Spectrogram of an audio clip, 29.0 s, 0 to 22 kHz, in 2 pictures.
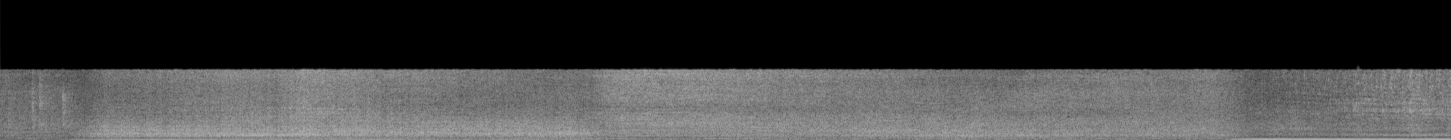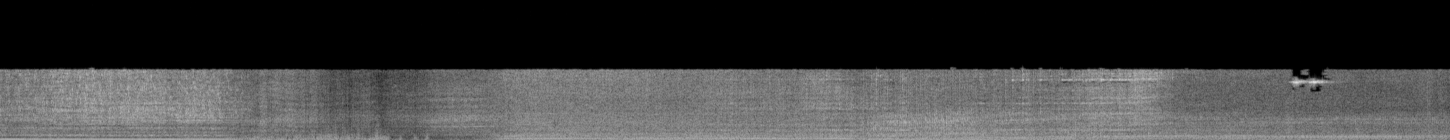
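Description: Supercar engines in a run of short clips. First a car's engine runs in an underground car park. About twelve seconds in, a matte-black Lamborghini Aventador's V12 is held at one steady note for several seconds, the loudest part. After a short dip, a white Ferrari's engine pulls away.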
